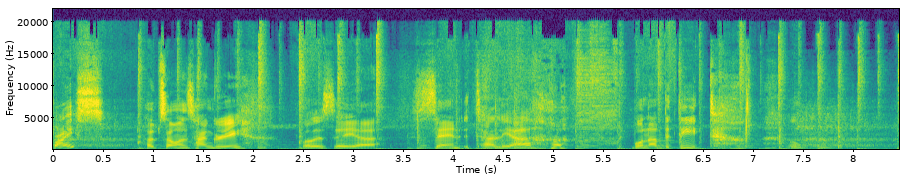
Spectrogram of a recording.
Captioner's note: chuckles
